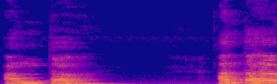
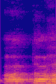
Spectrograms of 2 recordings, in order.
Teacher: तो ऐसा लग रहा है कि लास्ट में ह बोल रहे हैं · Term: विसर्ग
